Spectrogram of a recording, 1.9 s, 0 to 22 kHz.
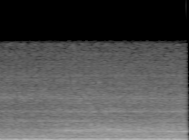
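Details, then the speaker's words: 2003 Lincoln Navigator V8, about 220k miles, after EGR valve replacement with the upper intake removed: steady, even low idle with no misses, knocks or hunting, about ten times smoother than before. "Got it started up. Smooth again. Very smooth. I don't know if you can hear how smooth that idle is, but 10 times smoother."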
